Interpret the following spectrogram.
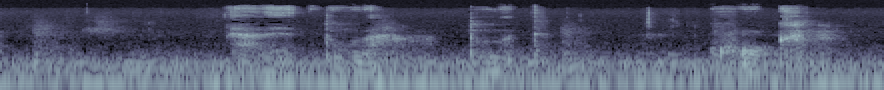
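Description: Quiet muttering under the breath, with soft rustles and small clicks as a strip of film negatives is handled and fitted into a plastic film holder.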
